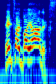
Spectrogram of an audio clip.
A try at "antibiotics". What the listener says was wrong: Why is the emphasis on Biden?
